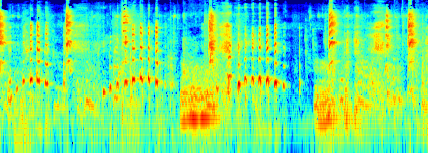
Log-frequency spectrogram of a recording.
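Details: A Pomeranian and a Japanese Spitz at play in Kathmandu, Nepal. The dogs give rapid series of high, sharp yips and barks mixed with rasping growls, nearly continuous throughout.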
